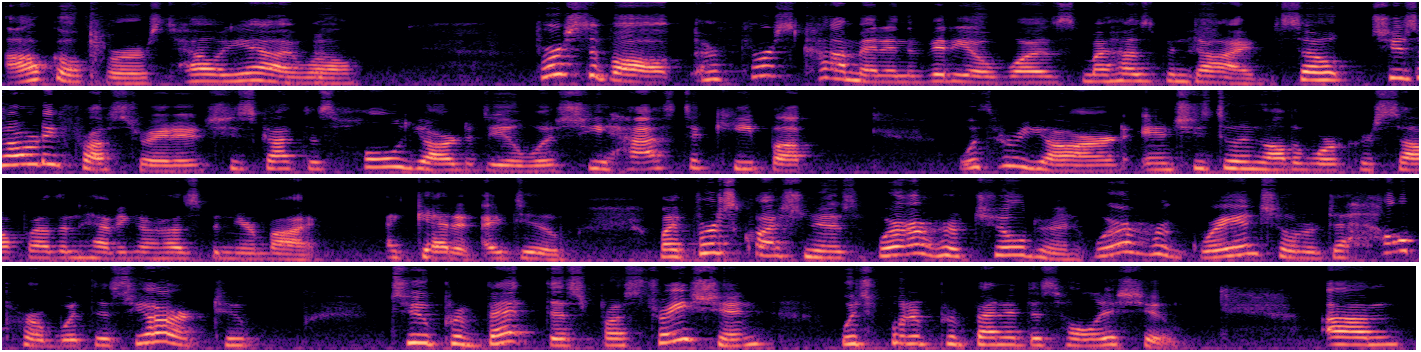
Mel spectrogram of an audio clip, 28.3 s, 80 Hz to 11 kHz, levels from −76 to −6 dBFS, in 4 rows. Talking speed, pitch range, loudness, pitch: 190 wpm, 195-270 Hz, -24 LUFS, 225 Hz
